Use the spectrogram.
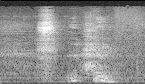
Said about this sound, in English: Bless you.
